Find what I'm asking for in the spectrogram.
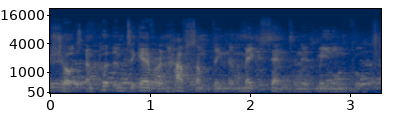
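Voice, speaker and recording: The speech moves at a very fast pace, with noticeable background noise and audible room echo. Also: man. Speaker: videographer. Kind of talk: interview. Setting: on location with camera-mounted mic. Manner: loud.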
